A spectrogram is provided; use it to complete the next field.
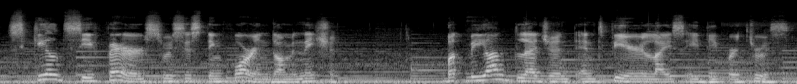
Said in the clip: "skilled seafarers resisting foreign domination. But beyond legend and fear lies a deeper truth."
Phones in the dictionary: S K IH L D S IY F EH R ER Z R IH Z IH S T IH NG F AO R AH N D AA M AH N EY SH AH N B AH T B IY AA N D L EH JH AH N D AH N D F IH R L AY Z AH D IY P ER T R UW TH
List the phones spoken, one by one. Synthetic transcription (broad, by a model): S K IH L D S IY F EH R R S R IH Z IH S T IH NG F AO R AH N D AA M AH N EY SH AH N B AH T B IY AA N D L EH JH AH N D AH N D F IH R L AY S AH D IY P ER T R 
